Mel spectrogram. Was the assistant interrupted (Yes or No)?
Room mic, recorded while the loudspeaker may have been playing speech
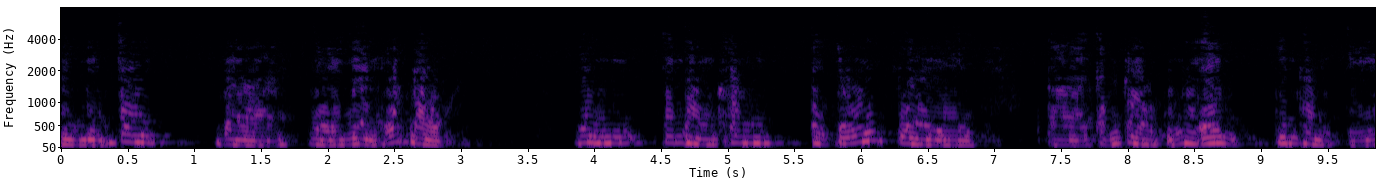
No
